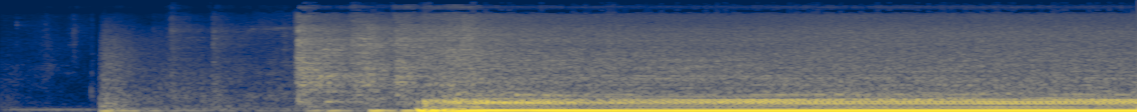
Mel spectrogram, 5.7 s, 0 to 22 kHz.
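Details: Cold start of a 2006-2015 Mazda MX-5 Miata fitted with a new Yonaka axleback muffler replacing the stock exhaust: brief cranking, then the engine catches and settles into a deep, steady, even high idle with no misses or knocks.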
